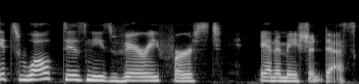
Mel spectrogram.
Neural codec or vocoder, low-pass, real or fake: none; 7.2 kHz; real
